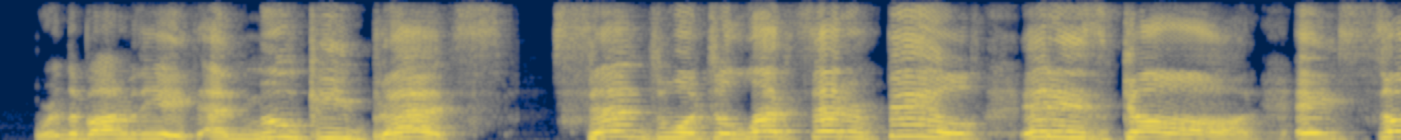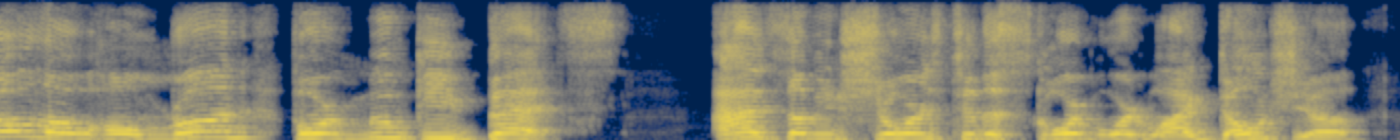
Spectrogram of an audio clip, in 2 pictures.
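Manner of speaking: very high, loud, thrilled announcer-style screaming. Calling a home run in the bottom of the eighth, screaming with excitement. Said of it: "I'm sorry if I'm screaming, but I'm excited".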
